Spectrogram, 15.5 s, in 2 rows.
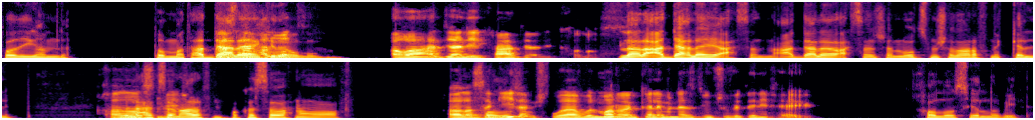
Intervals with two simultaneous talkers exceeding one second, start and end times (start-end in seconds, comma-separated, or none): none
